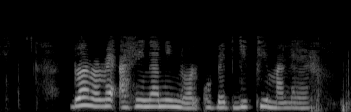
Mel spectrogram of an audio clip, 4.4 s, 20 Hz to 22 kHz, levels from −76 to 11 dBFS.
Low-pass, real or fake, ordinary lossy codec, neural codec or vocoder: 7.2 kHz; fake; MP3, 24 kbps; codec, 44.1 kHz, 1.7 kbps, Pupu-Codec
